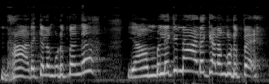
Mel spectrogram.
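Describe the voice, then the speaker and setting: A woman's voice: very high-pitched, fairly quick. A woman with a playing a scheming middle-aged village stepmother who wails, pleads and cries in melodramatic bursts. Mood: wailing. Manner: loud wailing, pleading, crying melodrama. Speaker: skit actor. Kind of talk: melodramatic village comedy skit.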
